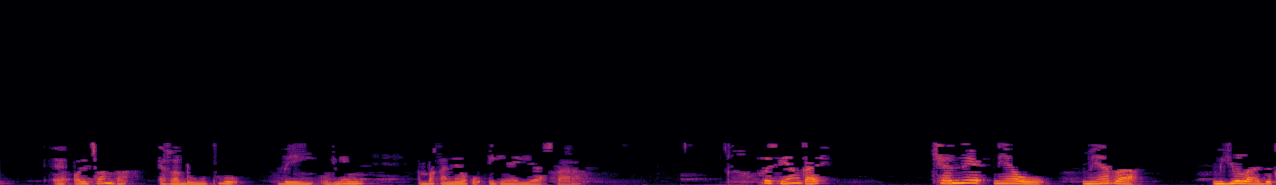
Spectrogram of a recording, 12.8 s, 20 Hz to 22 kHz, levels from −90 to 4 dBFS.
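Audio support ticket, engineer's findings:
Speech watery and swirly throughout, sibilants metallic and chirpy, consonant attacks smeared; nothing above 5 kHz. Likely MP3 compression at a very low bitrate, near 9 kbps: encoder truncating treble at fixed cutoff, weak frequency lines dropping in and out frame to frame.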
